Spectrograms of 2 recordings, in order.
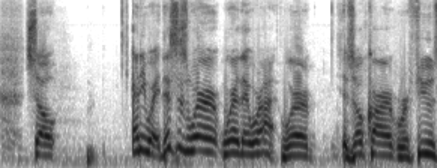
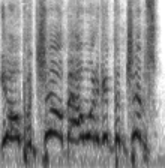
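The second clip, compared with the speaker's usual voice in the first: voicing Zokar. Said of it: "Zokar's like".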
